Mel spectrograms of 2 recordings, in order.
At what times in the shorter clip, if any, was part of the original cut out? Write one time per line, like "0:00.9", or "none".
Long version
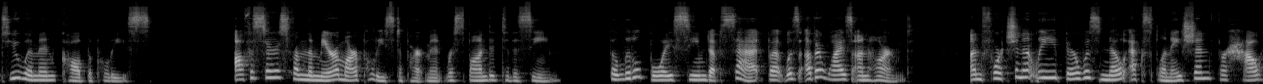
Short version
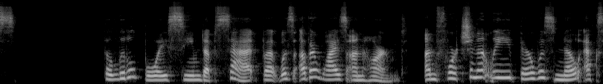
0:00.9
0:04.2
